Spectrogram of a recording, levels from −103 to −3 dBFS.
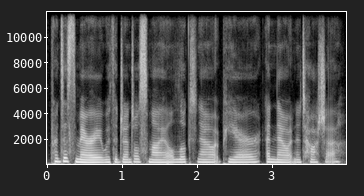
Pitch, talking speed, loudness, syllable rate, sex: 200 Hz, 210 wpm, -18 LUFS, 5.7 syllables/s, female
